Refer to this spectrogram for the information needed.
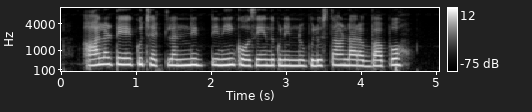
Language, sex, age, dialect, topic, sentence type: Telugu, female, 25-30, Southern, agriculture, statement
